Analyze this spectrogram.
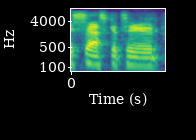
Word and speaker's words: Saskatoon: I'm always so scared to say Saskatoon, or that's actually how you say it.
